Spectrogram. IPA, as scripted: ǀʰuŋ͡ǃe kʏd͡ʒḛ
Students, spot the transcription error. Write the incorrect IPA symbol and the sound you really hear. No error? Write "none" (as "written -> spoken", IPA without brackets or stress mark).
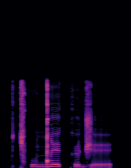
none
